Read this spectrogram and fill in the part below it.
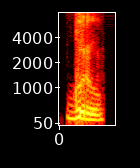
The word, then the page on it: guru: Indian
